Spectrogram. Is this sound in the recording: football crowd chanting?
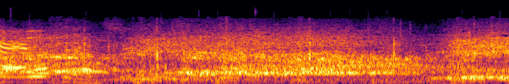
yes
